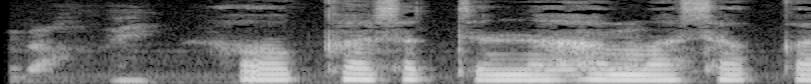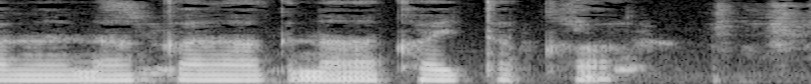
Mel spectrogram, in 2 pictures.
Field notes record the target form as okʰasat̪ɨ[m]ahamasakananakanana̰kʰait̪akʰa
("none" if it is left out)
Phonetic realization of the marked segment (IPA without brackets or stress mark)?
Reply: n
